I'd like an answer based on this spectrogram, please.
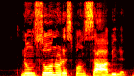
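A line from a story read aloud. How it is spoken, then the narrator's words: Plain. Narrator (Italian): disse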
